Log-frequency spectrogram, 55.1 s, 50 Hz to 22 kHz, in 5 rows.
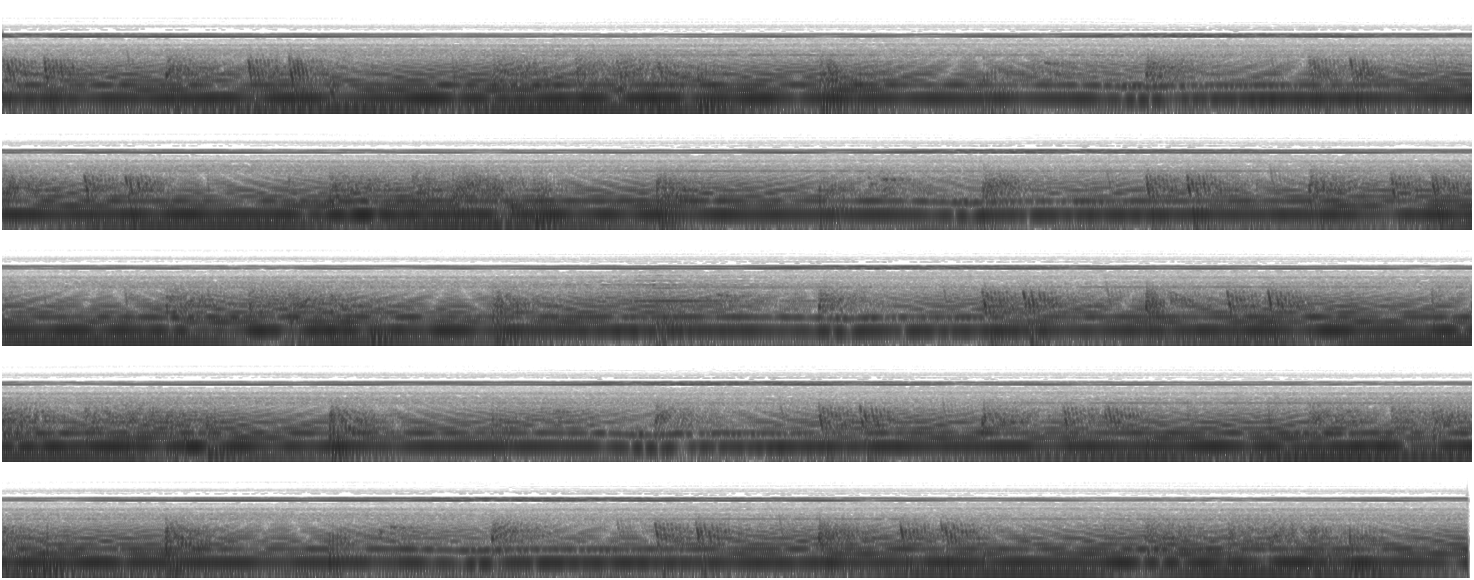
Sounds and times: synth drone 0:00.0 - 0:55.1

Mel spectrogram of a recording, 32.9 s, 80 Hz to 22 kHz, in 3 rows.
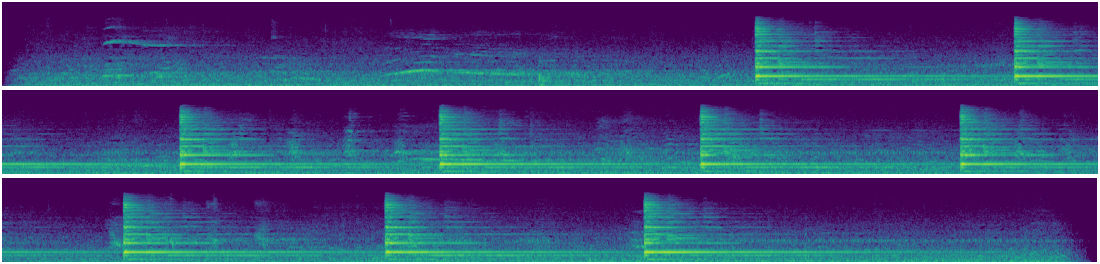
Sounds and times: Bells of the small church 0:07.5 - 0:32.0

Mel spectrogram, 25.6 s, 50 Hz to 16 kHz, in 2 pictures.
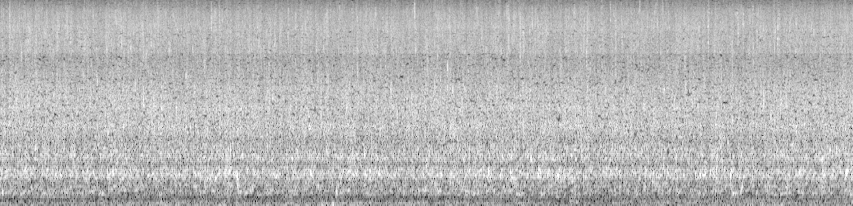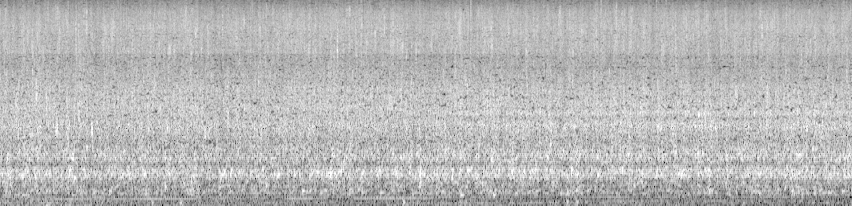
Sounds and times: small stream running 0:00.0 - 0:25.5

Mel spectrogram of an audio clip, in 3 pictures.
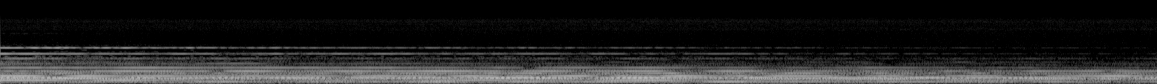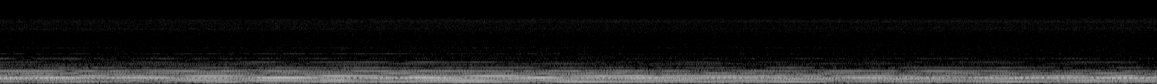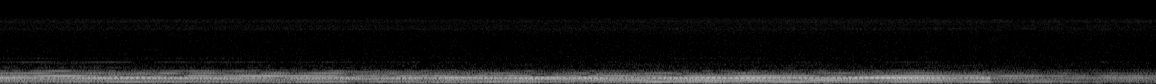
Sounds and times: sustained piano 0:00.0 - 0:34.7

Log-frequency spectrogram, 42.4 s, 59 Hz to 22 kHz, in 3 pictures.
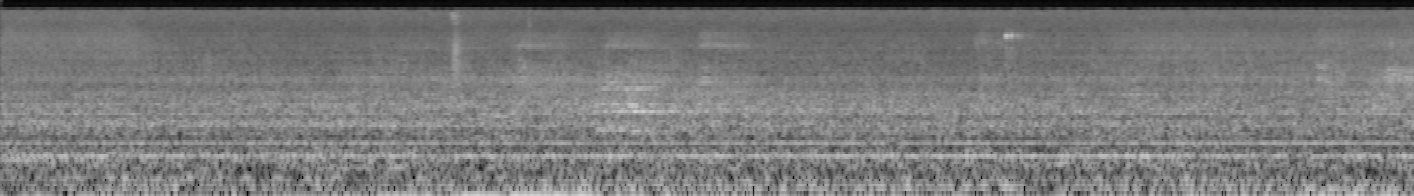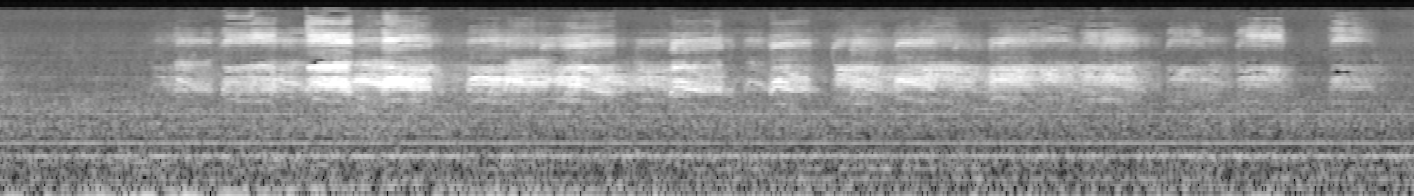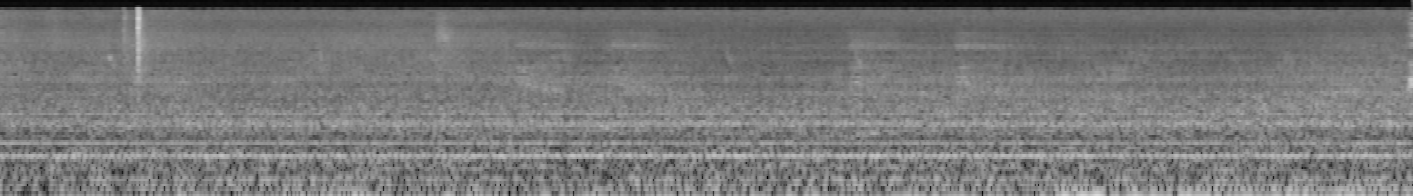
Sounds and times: Flock of crows fly & croak around a house 0:13.2 - 0:14.2
Flock of crows fly & croak around a house 0:15.6 - 0:28.1
Flock of crows fly & croak around a house 0:37.8 - 0:38.4

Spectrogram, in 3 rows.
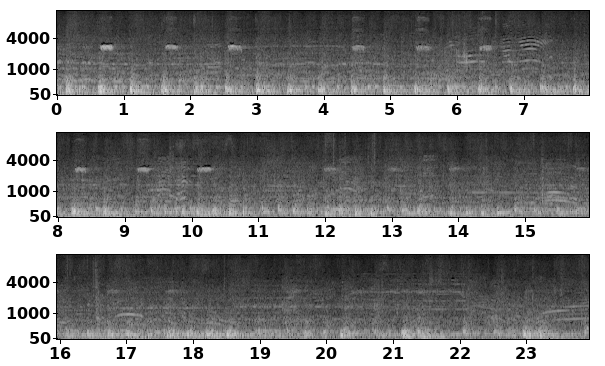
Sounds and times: cheerleaders pass 0:00.0 - 0:23.9
marching band playing 0:00.0 - 0:23.9

